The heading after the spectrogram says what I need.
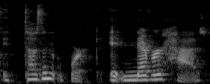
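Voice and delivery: slow, soft, hushed whisper of a wounded fighter; weak whisper. Retold or imitated. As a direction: breathe it out, barely holding on. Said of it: "And Vi goes".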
